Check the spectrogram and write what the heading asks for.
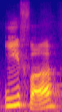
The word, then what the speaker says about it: Aoife: Her name is Aoife. I've been told that that's how you pronounce it despite the spelling.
